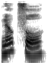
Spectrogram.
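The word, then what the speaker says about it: Knoepfle: A&R Jennifer Nopeful, pronounced Nopeful, rhyming with hopeful, who joined the company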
